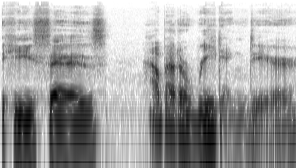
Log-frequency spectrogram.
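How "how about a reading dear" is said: put-on soft, croaky, raspy elderly woman's voice. A speaker retells a man's line, done in a raspy old woman's voice. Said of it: "in a raspy old woman's voice".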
